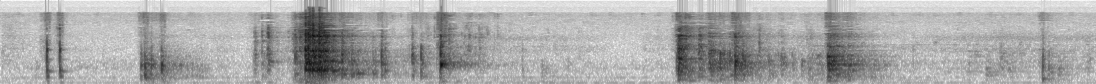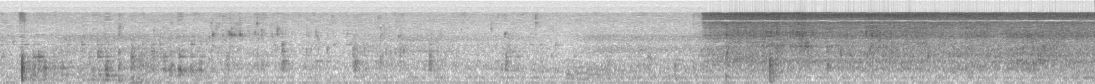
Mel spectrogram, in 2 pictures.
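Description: Leftover marinade poured out of a plastic container into a kitchen sink, splashing in a few loud bursts over the first four seconds, with smaller knocks after. About nine seconds in the kitchen tap comes on, water running steadily into the container.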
